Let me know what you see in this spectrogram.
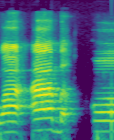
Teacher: Kita memang pakai wa abqa. Qa tu tetap dua. Qa tu kawan dengan alif. Jangan baca qoi.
